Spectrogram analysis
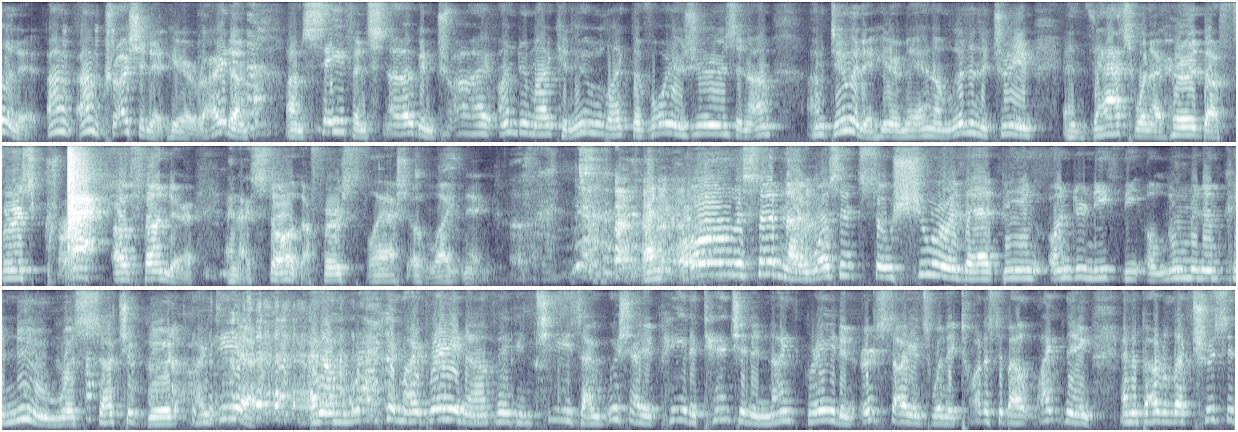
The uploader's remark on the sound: ON THE ROAD SERIES. Live in Port Orford, OR. Portland Story Theater.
